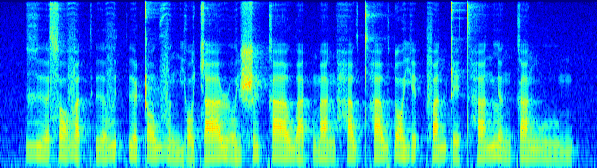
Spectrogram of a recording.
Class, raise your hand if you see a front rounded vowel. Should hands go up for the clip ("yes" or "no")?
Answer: no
